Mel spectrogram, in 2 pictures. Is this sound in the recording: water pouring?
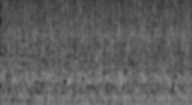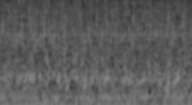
yes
